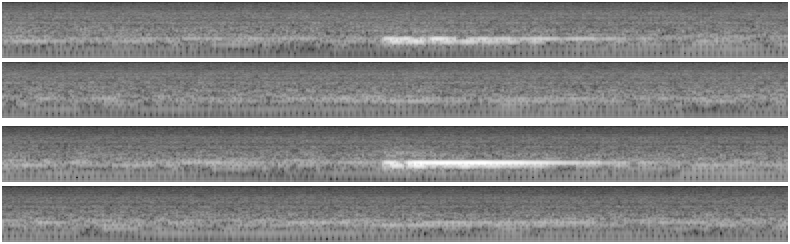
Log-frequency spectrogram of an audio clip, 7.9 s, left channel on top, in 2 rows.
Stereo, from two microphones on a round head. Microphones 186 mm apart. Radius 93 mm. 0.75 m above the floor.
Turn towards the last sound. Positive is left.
turn(degrees=-15)  # may be behind; listen again after turning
